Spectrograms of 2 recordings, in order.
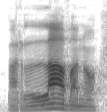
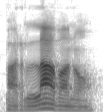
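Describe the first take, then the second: No difference in how they are said.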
